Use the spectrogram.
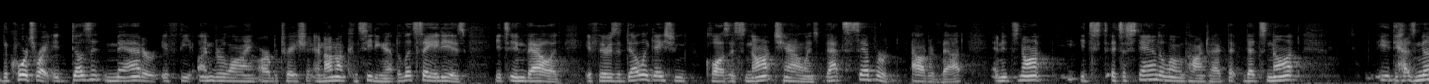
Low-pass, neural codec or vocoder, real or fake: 7.2 kHz; codec, 16 kHz in and 24 kHz out, 2.2 kbps, FireRedTTS-2 codec; fake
